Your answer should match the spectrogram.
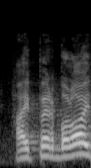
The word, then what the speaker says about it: hyperboloid: One sheet hyperboloid. Okay. Remember to pronounce it with a long E.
